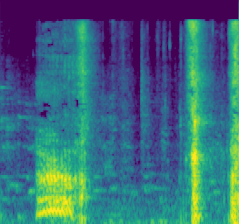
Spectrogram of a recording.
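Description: Maltese dog snarling angrily in two short outbursts, the first about half a second in and a sharper, louder one near the end. It is reacting to being sprayed with allergy medicine.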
